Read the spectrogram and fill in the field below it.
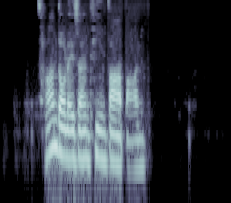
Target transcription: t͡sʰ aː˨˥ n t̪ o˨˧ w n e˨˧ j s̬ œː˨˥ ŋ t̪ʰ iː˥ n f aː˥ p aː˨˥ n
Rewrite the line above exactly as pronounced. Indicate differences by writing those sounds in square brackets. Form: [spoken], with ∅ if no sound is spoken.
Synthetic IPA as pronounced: t͡sʰ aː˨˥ n t̪ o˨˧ w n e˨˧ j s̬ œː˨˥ ŋ t̪ʰ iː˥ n f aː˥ p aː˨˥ n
